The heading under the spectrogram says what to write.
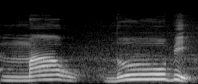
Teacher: huruf gha adalah huruf rakhawah. Ya, sehingga di situ ada aliran suara yang tersisa.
